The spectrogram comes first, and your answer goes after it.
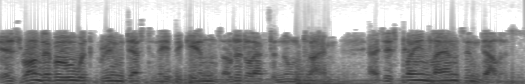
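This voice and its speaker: With a solemn, dramatic tone, a man speaks at a moderate pace and a fairly low pitch. Noticeable background noise runs behind him. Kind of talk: 1960s newsreel narration. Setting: vintage newsreel recording. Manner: solemn, dramatic, grave.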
